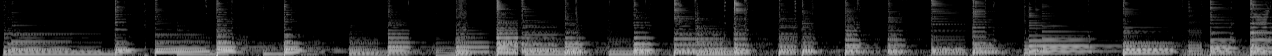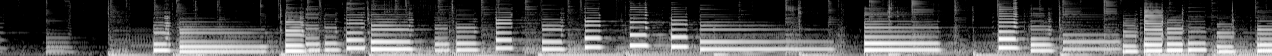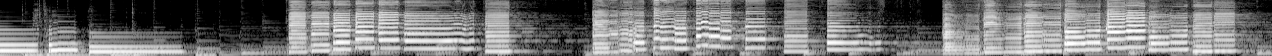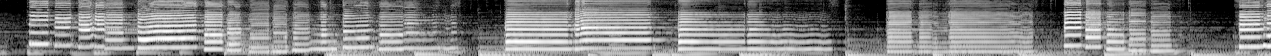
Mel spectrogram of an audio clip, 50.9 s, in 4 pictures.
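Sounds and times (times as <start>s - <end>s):
classic jazz music: 14.0s - 27.7s, 28.3s - 50.8s.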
